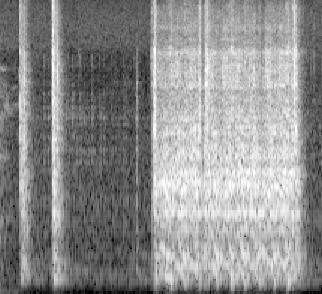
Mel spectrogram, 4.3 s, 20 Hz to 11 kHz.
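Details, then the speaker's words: 1986 Toyota Corolla KE70 abandoned for years, pulling fuel: a couple of starter clicks then steady cranking that never catches; crank no start, no spark seen at the plug. "all right i have no spark well none that i can see anyway"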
